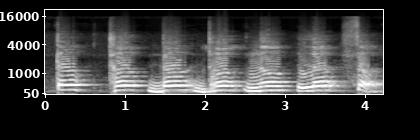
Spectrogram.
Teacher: आपली जीभ दातांना स्पर्श करते म्हणून आपण यांना दंत्य वर्ण असे म्हणतो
